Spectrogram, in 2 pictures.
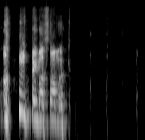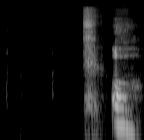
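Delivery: gasping words after laughing hard. Real, not acted. Clutching stomach from laughing.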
